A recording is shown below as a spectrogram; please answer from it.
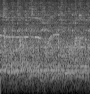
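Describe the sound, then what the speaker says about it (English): A stadium crowd at a high school football game cheers and applauds after a touchdown run, a steady distant roar of clapping and voices without a break. "And this crowd is alive at Blue Streak Stadium now after that gorgeous run"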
